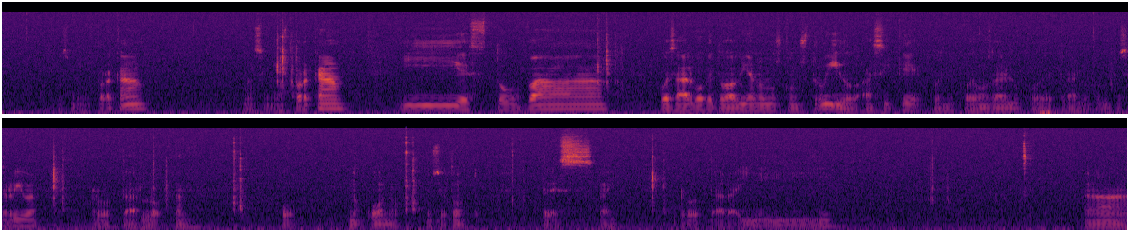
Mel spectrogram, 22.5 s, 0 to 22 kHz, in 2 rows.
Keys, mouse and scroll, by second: 0.6-2.2 drag, 2.5 alt+Tab, 5.7 alt+Tab, 6.2-7.7 drag, 9.2-10.5 drag, 11.2 r, 12.2 Escape, 13.0 o, 14.7 o, 15.7 KP_3, 17.2 r, 19.9 Escape, 20.6-20.9 scroll up 2, 20.9-22.5 drag.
